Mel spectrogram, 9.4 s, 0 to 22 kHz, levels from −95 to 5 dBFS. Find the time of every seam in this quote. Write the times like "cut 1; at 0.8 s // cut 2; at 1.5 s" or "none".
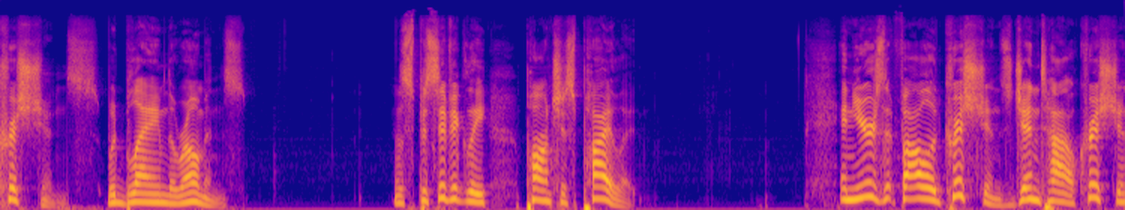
none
